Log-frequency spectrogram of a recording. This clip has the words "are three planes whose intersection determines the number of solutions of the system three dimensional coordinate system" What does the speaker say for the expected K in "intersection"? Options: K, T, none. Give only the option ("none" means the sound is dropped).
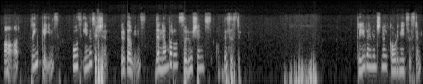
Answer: none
